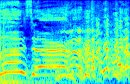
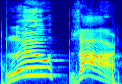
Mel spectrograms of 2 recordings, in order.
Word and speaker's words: Lou-Zar: Loser! It is pronounced Zar. Lou-Zar.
